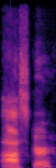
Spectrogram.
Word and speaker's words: Oscar: cool uh we have Oscar with a oscar osar aound at the start it's not o o it's more a very open Carl finished with a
